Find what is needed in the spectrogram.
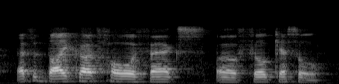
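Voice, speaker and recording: The speaker is a man with a French accent. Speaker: sports card collector. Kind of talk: box break commentary. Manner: casual.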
